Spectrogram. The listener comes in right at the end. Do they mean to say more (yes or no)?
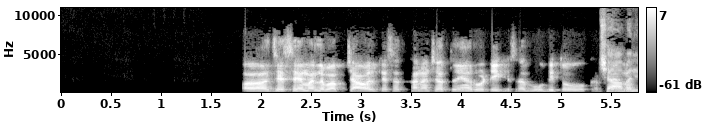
yes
